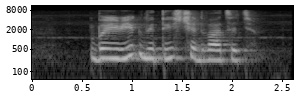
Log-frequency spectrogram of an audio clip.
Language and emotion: Russian, neutral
